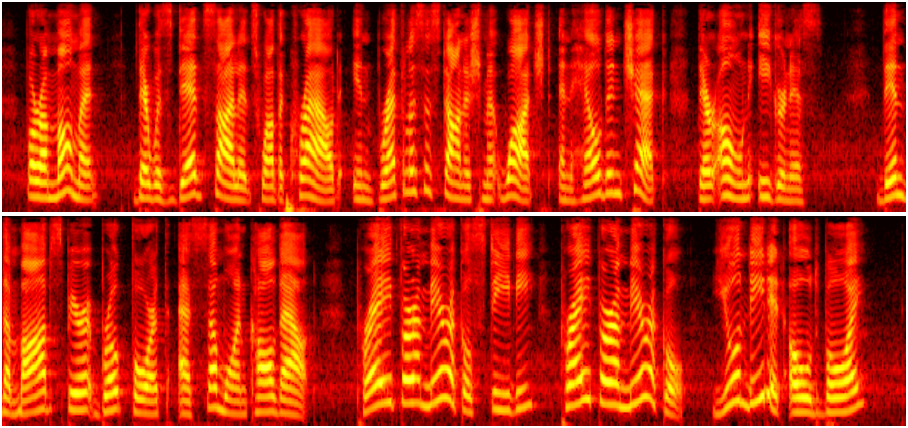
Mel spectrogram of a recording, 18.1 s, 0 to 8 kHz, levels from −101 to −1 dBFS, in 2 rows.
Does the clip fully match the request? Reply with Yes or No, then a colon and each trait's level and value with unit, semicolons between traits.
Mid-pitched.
No: high, 225 Hz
